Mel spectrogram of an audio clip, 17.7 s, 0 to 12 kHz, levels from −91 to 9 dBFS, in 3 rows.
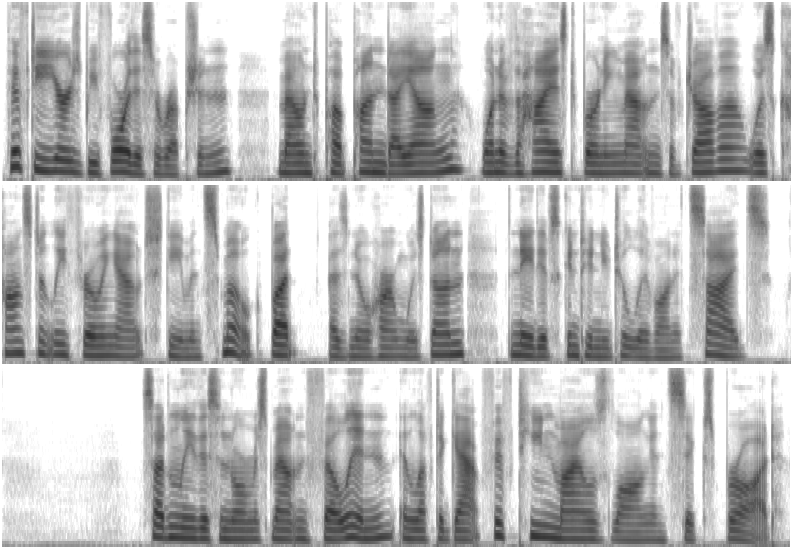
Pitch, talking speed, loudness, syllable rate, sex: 180 Hz, 175 wpm, -19 LUFS, 5.2 syllables/s, female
